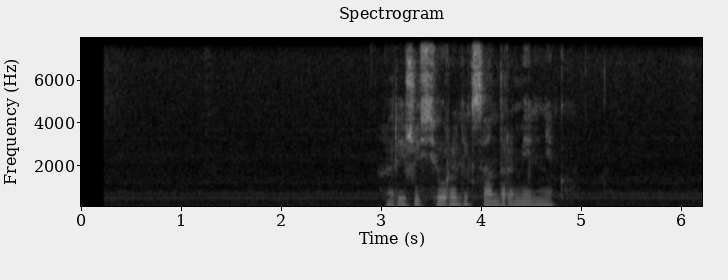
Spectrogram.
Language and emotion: Russian, neutral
